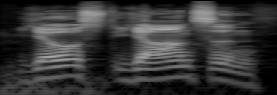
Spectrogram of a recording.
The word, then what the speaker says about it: Joost Janssen: I don't know if that's how you pronounce your name or not. But Actually, that's the correct way to pronounce it. But there you go. If they get my first name right, Yoast, then they go with Jansen's okay. Too.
